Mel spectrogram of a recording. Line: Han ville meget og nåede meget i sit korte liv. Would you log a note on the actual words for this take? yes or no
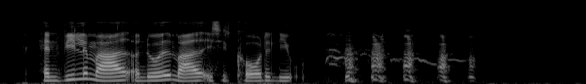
no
